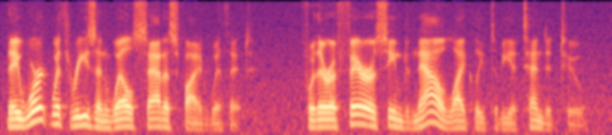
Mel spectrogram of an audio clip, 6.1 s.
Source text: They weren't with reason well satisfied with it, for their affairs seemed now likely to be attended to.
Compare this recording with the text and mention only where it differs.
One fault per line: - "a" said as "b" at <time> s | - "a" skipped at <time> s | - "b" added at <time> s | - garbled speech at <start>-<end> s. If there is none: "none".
none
